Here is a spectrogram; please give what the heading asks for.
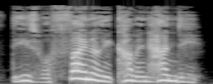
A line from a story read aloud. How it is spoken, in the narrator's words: Haywan gasped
